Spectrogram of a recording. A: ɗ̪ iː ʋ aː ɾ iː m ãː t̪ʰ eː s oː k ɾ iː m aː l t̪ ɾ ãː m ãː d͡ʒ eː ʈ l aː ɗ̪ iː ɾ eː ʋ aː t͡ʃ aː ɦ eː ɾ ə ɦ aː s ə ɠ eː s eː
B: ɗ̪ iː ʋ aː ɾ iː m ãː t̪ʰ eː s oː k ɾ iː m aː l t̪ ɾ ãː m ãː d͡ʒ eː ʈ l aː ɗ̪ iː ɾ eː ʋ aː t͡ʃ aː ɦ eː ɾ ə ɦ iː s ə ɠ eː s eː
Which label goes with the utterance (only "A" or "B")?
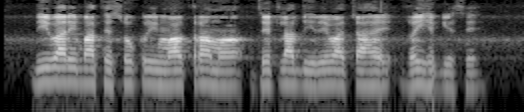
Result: B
